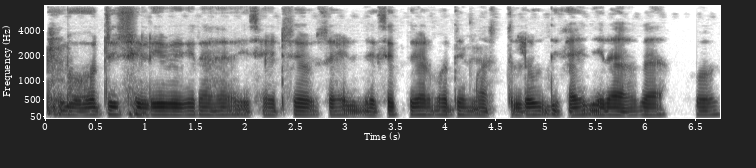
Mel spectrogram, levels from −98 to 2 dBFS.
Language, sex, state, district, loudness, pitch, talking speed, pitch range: Hindi, male, Bihar, Araria, -15 LUFS, 100 Hz, 215 wpm, 100-105 Hz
